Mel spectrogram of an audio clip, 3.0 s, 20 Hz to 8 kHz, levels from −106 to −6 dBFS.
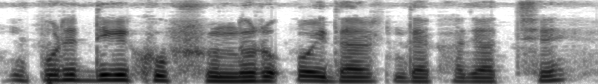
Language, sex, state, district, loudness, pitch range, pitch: Bengali, male, West Bengal, Alipurduar, -17 LUFS, 140-170 Hz, 145 Hz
